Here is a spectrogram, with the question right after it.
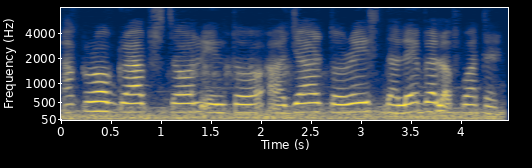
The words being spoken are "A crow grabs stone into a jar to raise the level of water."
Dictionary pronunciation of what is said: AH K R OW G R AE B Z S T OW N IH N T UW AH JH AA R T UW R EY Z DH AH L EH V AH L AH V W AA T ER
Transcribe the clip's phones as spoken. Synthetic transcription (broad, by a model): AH K R OW G R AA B S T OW N IH N T UW AH JH AA R T UW R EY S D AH L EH B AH L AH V W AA T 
